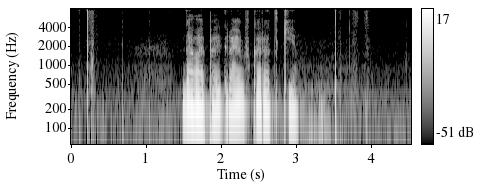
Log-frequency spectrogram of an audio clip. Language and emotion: Russian, neutral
